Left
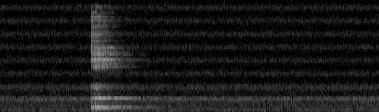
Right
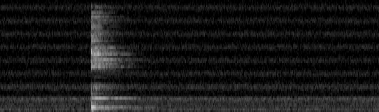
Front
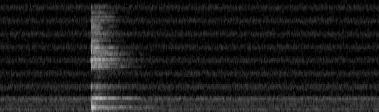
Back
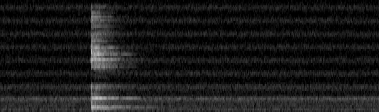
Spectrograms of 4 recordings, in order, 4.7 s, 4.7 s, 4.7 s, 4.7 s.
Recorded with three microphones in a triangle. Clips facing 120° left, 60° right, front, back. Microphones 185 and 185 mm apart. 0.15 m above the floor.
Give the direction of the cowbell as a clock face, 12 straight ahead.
2 o'clock.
